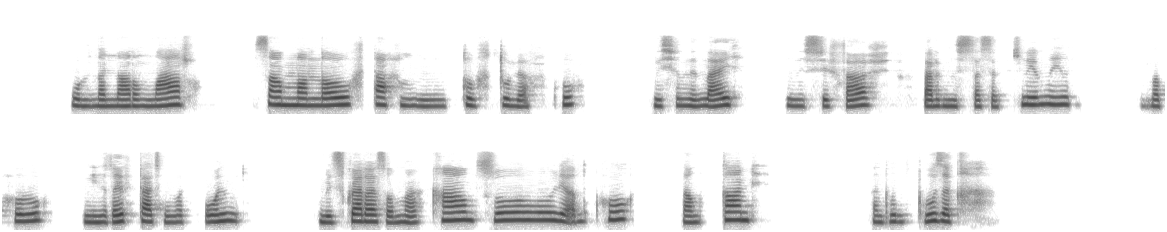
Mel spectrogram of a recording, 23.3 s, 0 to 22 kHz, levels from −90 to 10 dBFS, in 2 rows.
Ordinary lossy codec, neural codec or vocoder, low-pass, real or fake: MP3, 48 kbps; codec, 16 kHz, 0.5 kbps, FunCodec, trained on Chinese and English, 25 frames a second; 7.2 kHz; fake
